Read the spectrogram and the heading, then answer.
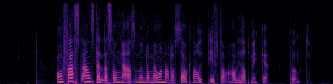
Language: Swedish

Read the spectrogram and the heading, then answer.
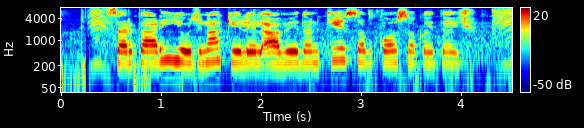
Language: Maithili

